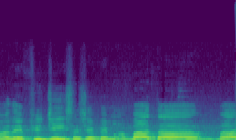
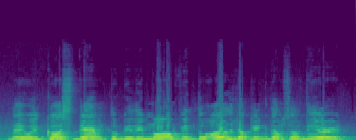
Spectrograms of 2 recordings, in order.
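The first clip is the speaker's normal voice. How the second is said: measured, raised Bible reading; scripture reading; 6 semitones higher than usual. Acted. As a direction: read the verse out as scripture. Reads scripture aloud. (pagbasa ng Bibliya)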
